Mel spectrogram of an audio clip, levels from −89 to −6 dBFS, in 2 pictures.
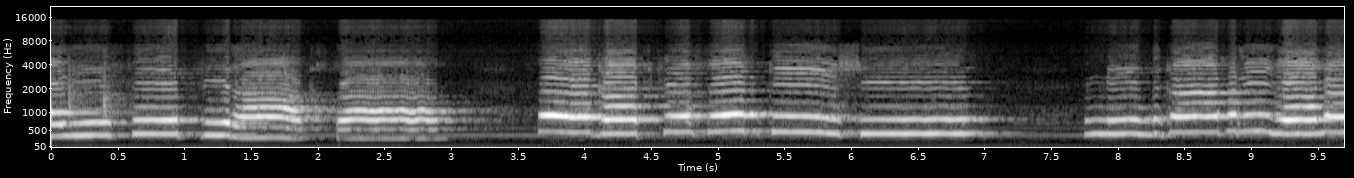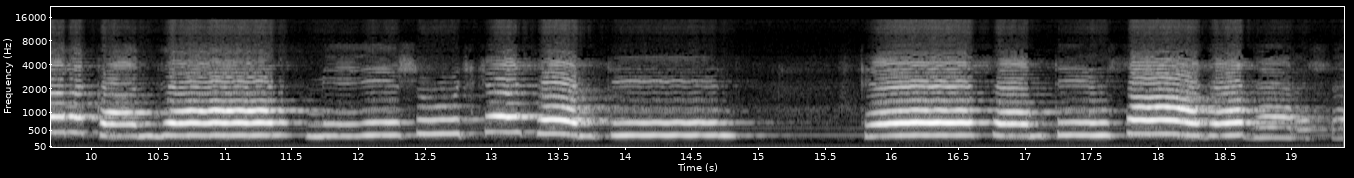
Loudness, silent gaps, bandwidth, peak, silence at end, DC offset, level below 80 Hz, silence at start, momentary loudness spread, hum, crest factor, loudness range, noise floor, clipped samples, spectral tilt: -18 LUFS; none; 15 kHz; -4 dBFS; 0 s; under 0.1%; -72 dBFS; 0 s; 13 LU; 50 Hz at -75 dBFS; 14 dB; 6 LU; -56 dBFS; under 0.1%; -1.5 dB/octave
